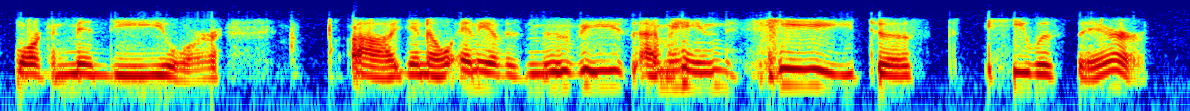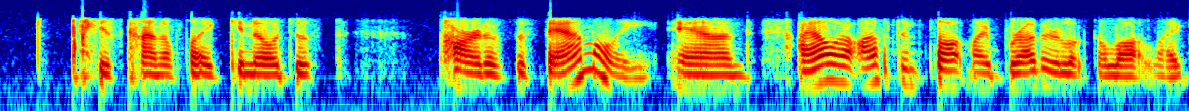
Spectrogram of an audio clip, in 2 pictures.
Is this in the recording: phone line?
yes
